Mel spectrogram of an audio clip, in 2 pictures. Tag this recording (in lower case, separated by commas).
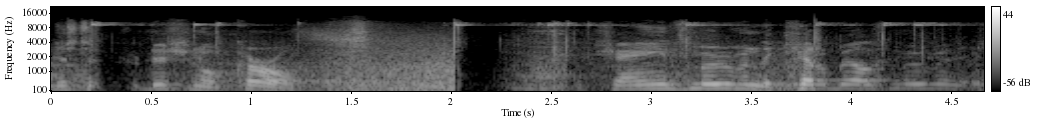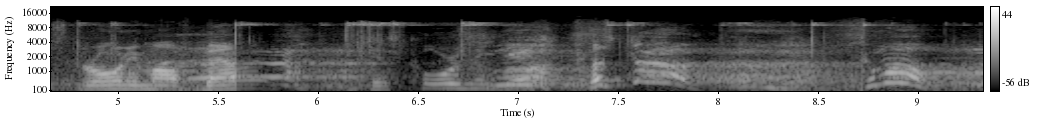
speech, inside a large room or hall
